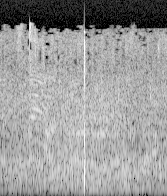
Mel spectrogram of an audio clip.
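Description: A ball smacks into a catcher's mitt.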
